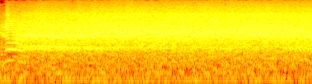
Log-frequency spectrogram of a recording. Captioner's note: crowd cheering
